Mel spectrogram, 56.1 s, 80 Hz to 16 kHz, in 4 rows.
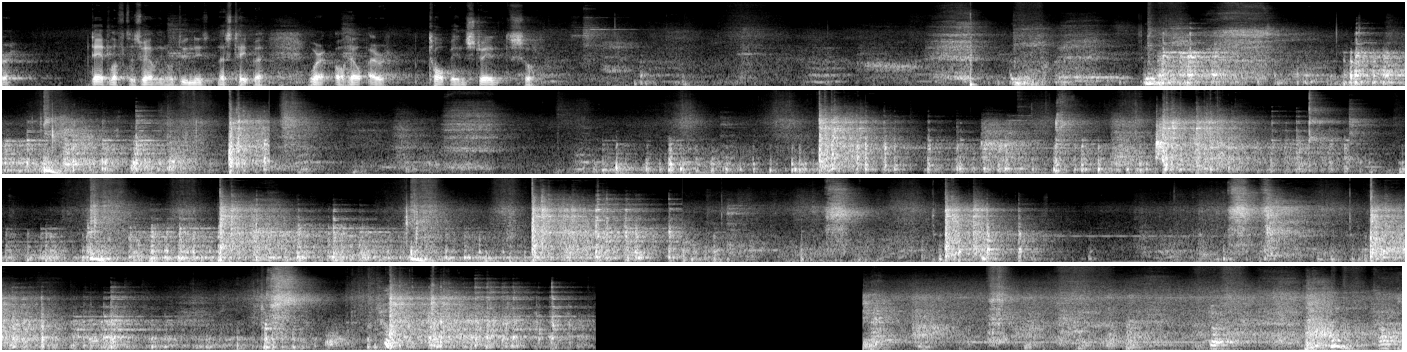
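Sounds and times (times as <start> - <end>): barbell clanking and thudding: 11.4 - 16.8, 19.9 - 35.6, 37.4 - 48.0, 50.7 - 56.0.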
